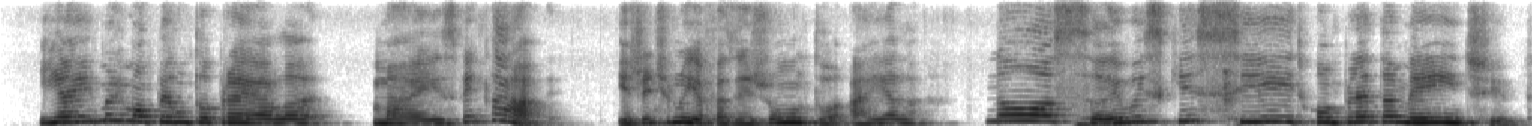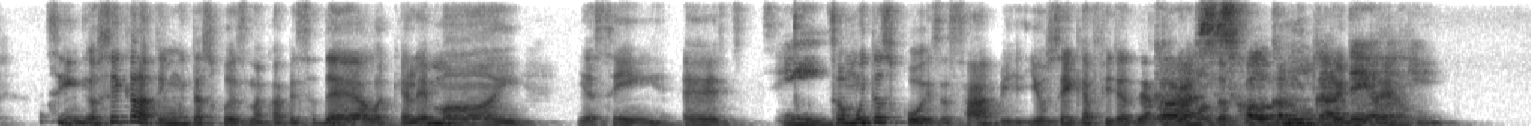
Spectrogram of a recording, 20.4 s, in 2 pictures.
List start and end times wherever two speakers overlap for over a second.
17.9-19.7

